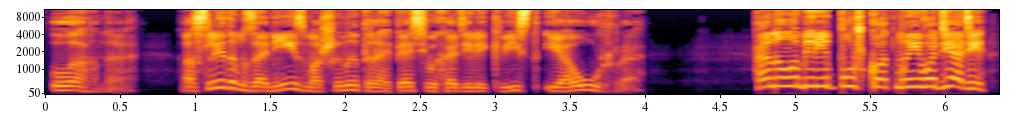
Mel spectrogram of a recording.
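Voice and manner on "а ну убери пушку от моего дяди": put-on high, loud girl's shout. A narrator's reading. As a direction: yell it at the cop. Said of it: "крикнула маленькая дьяволица".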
